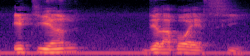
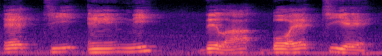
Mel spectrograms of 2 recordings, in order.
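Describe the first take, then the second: First: The name is said with French pronunciation. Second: The name is read letter by letter as spelled. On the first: The speaker calls it right. "mas se pronuncia" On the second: The speaker calls it wrong. "Se escreve Etienne"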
